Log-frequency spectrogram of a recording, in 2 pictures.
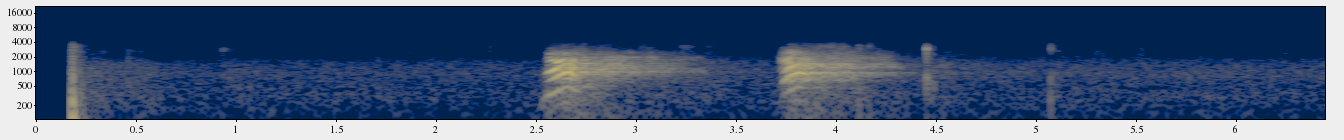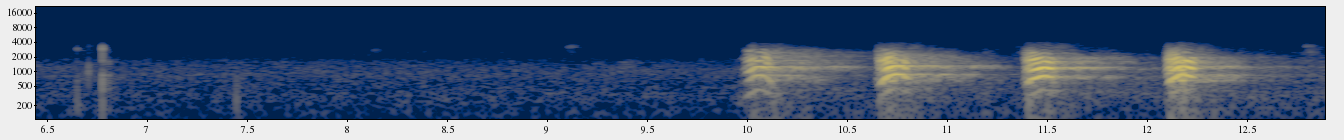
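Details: Leroy the dog chasing squirrels from tree to tree: two barks, a long quiet gap, then a run of four quick, evenly spaced barks about half a second apart.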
